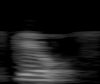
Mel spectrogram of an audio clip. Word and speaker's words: chaos: They will surely bring us ऑल the words of केओस. तो कुछ भी नहीं बचेगा. केओस का मतलब होता है डिसऑर्डर हो जाएगा, कोई भी सिस्टम नहीं रहेगा. तो it's pronunciation is केओस, right?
